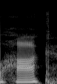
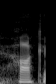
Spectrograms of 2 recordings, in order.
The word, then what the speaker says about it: Hak: It's The Real Hawk. Hawk is spelled H-A-K.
